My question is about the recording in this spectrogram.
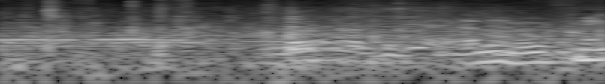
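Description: Indistinct voices talking, with scattered knocks and scuffs from people climbing a ladder out through a roof hatch. A held, voice-like tone runs through the first half-second.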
